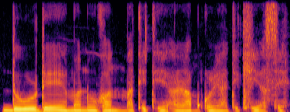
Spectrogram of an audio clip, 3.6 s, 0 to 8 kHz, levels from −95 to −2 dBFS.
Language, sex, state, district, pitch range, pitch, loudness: Nagamese, male, Nagaland, Kohima, 75-80 Hz, 80 Hz, -17 LUFS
